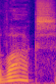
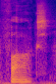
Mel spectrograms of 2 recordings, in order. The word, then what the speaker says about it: Vox: Now, Vox, that's V-O-X. I know I can't pronounce words. I don't want you to think I'm saying fox, like the little animal.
